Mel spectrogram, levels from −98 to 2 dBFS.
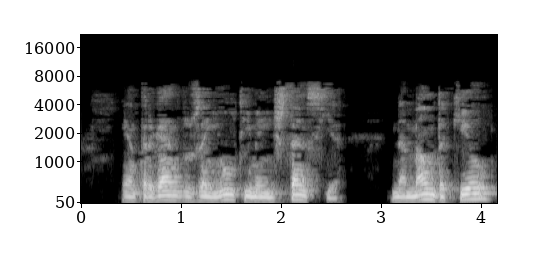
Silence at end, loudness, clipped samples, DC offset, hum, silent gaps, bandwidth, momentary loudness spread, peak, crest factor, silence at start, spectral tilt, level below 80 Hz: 0 s; -19 LUFS; under 0.1%; under 0.1%; none; none; 7 kHz; 11 LU; -2 dBFS; 18 dB; 0.4 s; -7.5 dB/octave; -52 dBFS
